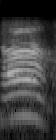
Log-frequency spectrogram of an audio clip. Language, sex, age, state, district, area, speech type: Maithili, female, 60+, Bihar, Sitamarhi, rural, conversation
